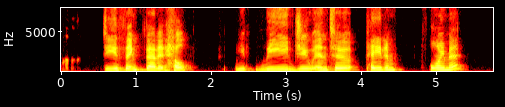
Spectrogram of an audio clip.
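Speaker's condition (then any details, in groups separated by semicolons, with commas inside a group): Stuttering; at times disabling, including its emotional complexity; past avoidance of phone calls and of situations where stuttering might happen, feared being heard stuttering; blocks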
